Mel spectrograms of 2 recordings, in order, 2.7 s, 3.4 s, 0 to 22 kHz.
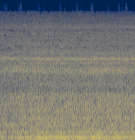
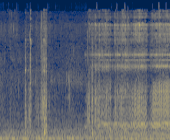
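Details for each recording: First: Radiator fan, which had started whistling in heat near 40°C and was rusty from water and engine washing, runs after removal and reassembly: smooth even whir over idle, no whistle or ticking. Slight play remains in the worn impeller hub. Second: Removed radiator fan motor, rusty from water, spun by hand after brushing out its clogged, nearly seized bearing: squeaky rising and falling tones with gritty crunching from the dry bearing, which is riveted in and probably not replaceable.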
